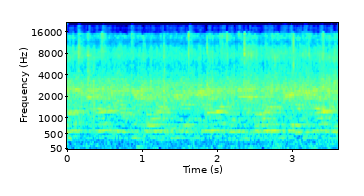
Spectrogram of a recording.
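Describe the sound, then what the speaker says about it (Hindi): Heavy monsoon rain after three days of stormy downpour, a steady, faint hiss of falling water outdoors without a break. "आप देख सकते हैं अभी ये बारिश ही हो रही है स्टिल"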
